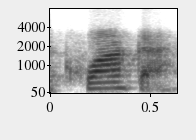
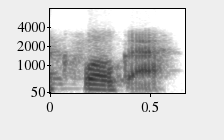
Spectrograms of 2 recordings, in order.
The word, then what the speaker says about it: quokka: we found that people were that we were mispronouncing the name of the animal it's a quacker it's not a quoka so then we did a reverse radio test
